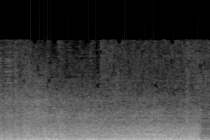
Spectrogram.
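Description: Truck-mounted multiple rocket launcher firing a salvo: a loud, steady rushing noise of rockets leaving the launcher one after another.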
